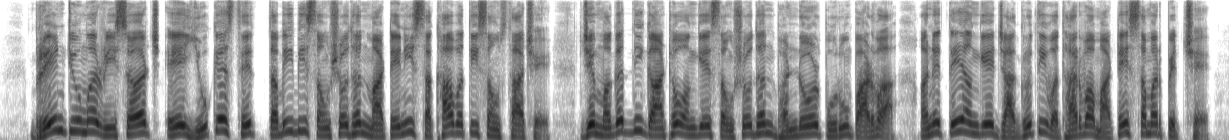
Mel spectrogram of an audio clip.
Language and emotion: Gujarati, neutral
